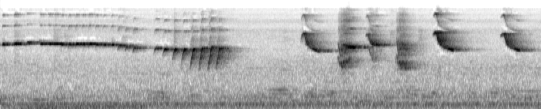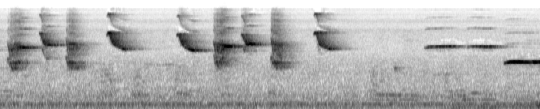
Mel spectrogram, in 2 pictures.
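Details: Eurasian tree sparrow, a master bird for training, opens with a thin whistle and a brief rattle, then gives a long run of sharp, downward-slurred chirps, several per second, over a low steady hum.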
